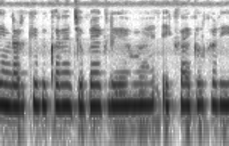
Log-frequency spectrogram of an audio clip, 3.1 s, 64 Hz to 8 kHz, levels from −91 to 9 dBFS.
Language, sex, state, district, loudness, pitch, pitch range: Hindi, female, Delhi, New Delhi, -11 LUFS, 245 Hz, 245-250 Hz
